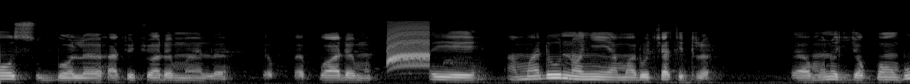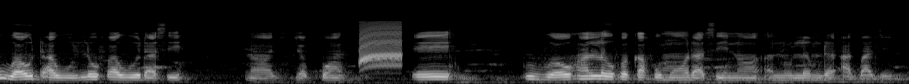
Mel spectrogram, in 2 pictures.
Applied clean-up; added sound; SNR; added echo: none; Alarm; 6 dB; none.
